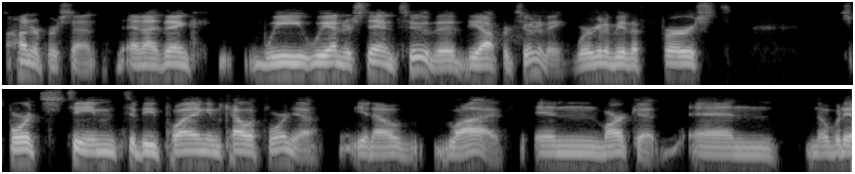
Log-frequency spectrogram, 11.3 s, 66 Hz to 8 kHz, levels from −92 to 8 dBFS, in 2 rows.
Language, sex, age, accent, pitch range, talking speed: English, male, 20-39, American, 90-105 Hz, 170 wpm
